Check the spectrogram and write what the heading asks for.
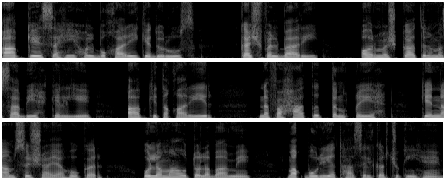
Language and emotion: Urdu, neutral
